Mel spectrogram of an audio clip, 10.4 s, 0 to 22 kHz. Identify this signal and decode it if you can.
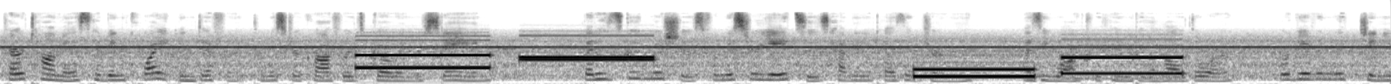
Aircraft SELCAL, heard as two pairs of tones, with radio static, a steady whistle near 2200 Hz and speech in English. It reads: KS-QR CJ-FR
